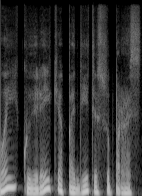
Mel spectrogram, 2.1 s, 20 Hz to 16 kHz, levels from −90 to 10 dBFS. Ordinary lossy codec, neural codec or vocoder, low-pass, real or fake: AAC, 96 kbps; autoencoder, 48 kHz, 32 numbers a frame, DAC-VAE, trained on Japanese speech; 14.4 kHz; fake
